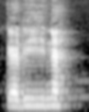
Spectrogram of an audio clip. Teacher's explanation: Qərinə i uzandı və mənim qapalı saitimdir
